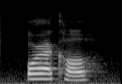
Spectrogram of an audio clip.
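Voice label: "oracle", American English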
